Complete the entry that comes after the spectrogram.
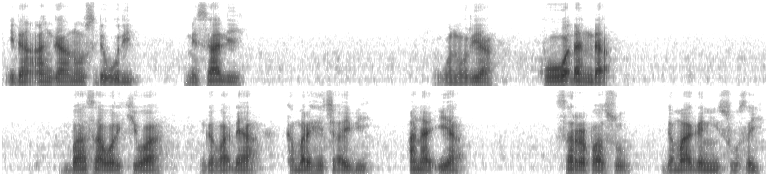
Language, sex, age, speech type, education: Hausa, male, 46-60, spontaneous, tertiary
